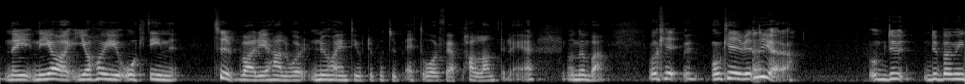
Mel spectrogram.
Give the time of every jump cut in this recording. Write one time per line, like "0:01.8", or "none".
0:05.6
0:07.5
0:08.6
